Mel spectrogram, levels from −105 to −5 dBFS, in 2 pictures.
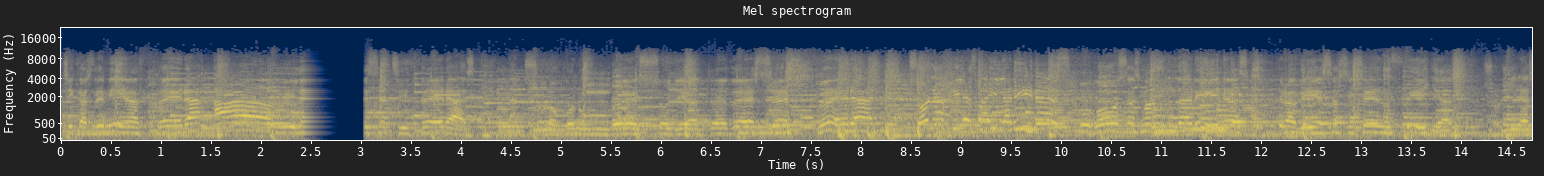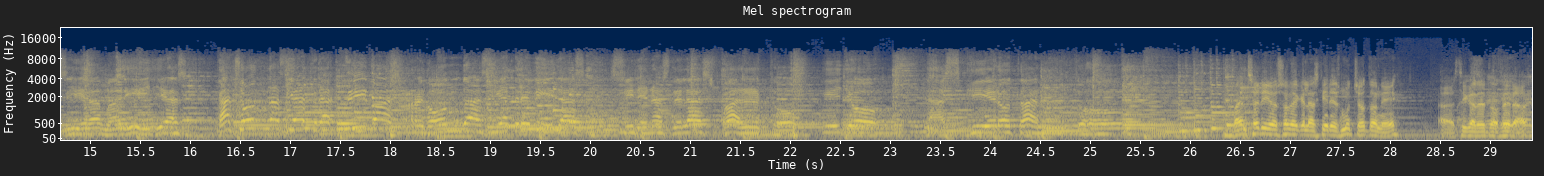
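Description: At 2.42 s the sound stops and is replaced by a fading buzz of repeated texture, then about 0.35 s of silence, before resuming at 3.06 s with nothing lost. This is a call audio freeze, likely from delayed packets draining the jitter buffer. On a spectrogram it shows as smeared flat bands fading to a blank gap.

From 8.97 to 10.27 s a jitter buffer speed-up runs the audio at 130% with pitch unchanged, cutting roughly 0.4 s of built-up delay by dropping short pitch-period pieces. Gentler passes follow at 13.19 to 18.36 s (101%) and 22.45 to 27.57 s (102%). The waveform shows compressed periodicity, with no gaps.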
